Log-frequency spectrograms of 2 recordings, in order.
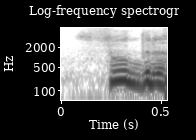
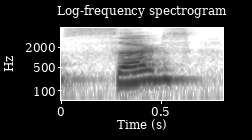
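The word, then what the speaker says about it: surds: एक को कहते हैं हम सर्ड्स, शूद्र से मत पढ़ना, सर्ड्स, और एक ट्रांसेंडेंटल।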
